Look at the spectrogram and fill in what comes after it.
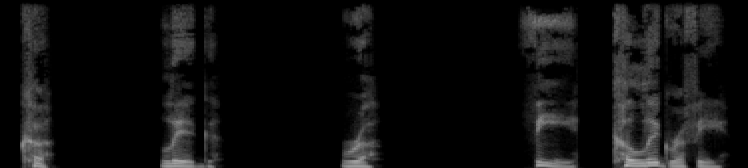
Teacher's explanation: Stress lig and keep ra soft.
